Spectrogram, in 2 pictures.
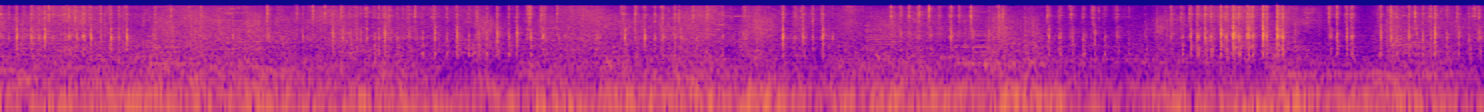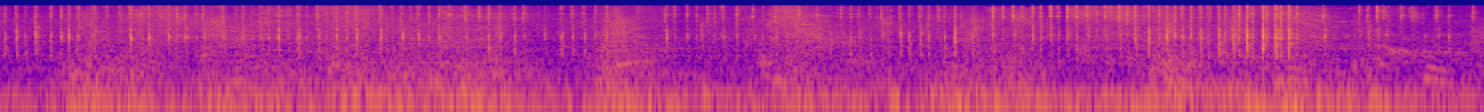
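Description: Magic spells crackle and whoosh in a fast fight.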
